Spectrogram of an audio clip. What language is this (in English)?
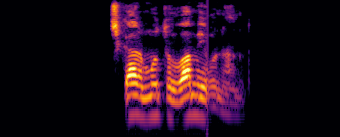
Laz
